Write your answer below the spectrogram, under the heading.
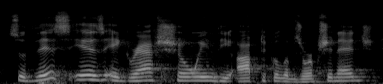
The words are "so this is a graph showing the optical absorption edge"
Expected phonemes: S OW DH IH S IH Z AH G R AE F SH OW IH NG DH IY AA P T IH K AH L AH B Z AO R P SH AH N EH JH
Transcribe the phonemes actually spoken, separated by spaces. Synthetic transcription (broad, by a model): S OW DH IH S IH Z AH G R AE F SH OW IH NG DH IY AA P T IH K L AH B Z AO R P SH AH N EH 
